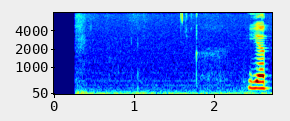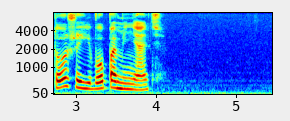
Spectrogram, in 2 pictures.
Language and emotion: Russian, neutral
